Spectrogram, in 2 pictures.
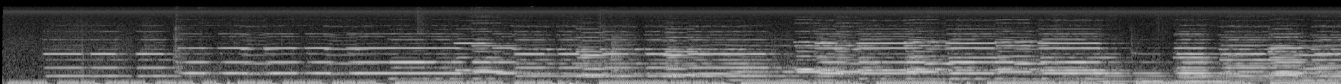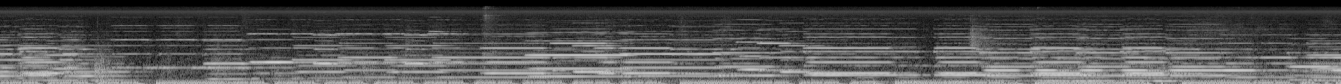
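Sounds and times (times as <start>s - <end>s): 
organ interlude: 0.4s - 26.8s.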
